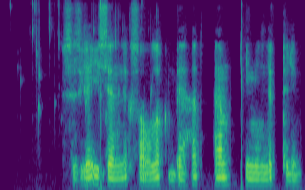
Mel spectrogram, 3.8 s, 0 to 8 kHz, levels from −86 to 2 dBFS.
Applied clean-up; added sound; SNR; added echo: neural mask model RNNoise.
